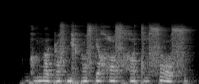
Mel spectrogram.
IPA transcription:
ɡ ɔ̤ n ɒ ɡʲ ɒ sˤ ɡʲ ɔ̤ ɡ o sˤ ɾʲ o χ o sˤ χ ɔ t o̤ sˤ u sˤ

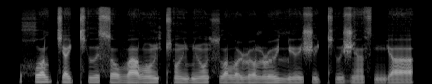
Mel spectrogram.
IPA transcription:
χʷ ɯ lˠ c a cʰ ɯ s ɔ β a lˠ õ cʰ ɔ̃ ʎ ɔ̃ sʷ e lˠ ʉ ɭ ʉ lˠ ɭ ʉ lʲ ɘ ɪ̯ ʃ ɘ cʰ ɯ ʒ ã s ɲ a

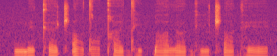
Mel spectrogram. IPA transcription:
ŋ͡m e˧˩˧ kʰ ɛ˧˩˧ t͡ʃʼ a˥˨ dˤ e˥˨ qʰ e˧˩˧ dʱ i˨˩ k͡p a˨˦ l ɜ˧˩˧ ɡʱ i˧˩˧ t͡ʃʼ a˥˨ ɡʱ e˥˨

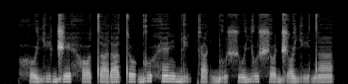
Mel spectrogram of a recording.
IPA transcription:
h o˨ j i˧ d͡ʒ e˧ h ɔ˨ t a˨ ɾ a˨˦ t o˦ ɡ u˦ h ɛ̃˦ ɡ͡b i˧ k a˨ ɡ͡b u˨ ʃ u˨˦ j u˦ ʃ ɔ˧ d͡ʒ ɔ˧ j i˧ d ã˧

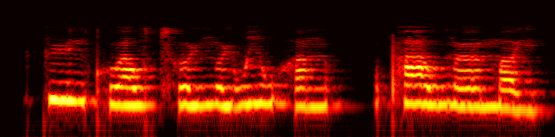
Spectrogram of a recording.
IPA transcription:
k yː˧ n kʷʰ aː˨ w t͡sʰ ɵ˨˧ ɥ ŋ ɵ˨ ɥ w iː˧ w h ɐ˧ ŋ | pʰ aː˧ w ŋ œː˨ m ɐ˨˩ j

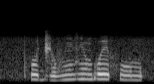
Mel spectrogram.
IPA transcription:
pʰ ʊ˨ d͡ʒ ʊ˨ v ĩ˦ z ĩ˦ ɡʷ eː˦ f u˨ n

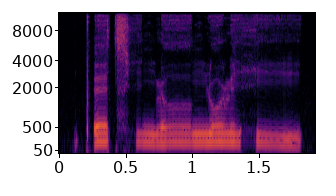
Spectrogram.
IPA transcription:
pʼ ɛ t͡sʰ i ŋ ɭ ɤː ŋ ɳ o ɭ i h iː

